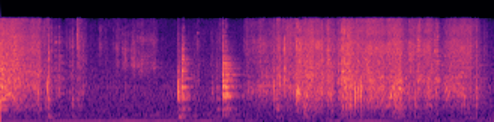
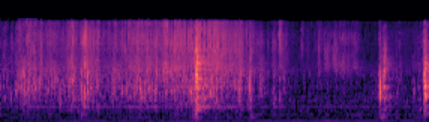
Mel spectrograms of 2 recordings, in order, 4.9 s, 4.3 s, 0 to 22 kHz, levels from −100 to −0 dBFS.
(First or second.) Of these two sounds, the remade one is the second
